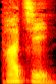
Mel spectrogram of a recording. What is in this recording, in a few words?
"바지", Korean; pronunciation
